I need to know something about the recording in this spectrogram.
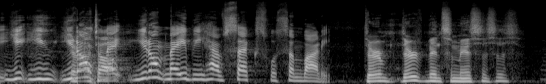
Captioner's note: stammering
